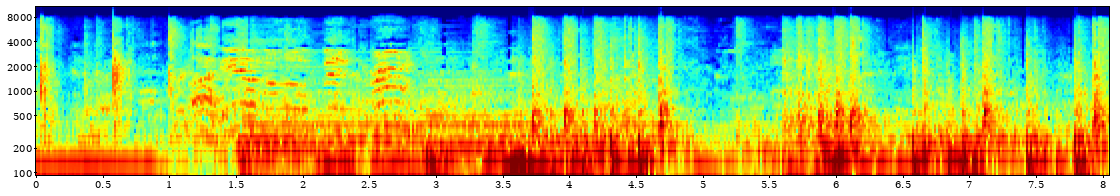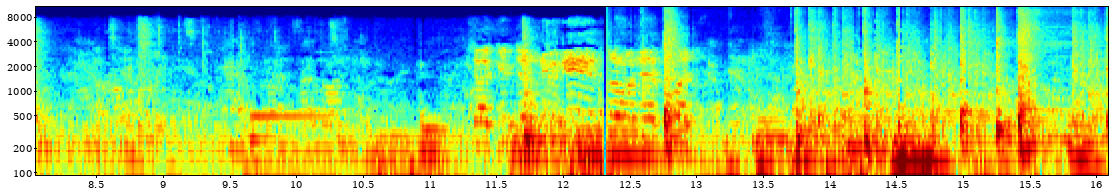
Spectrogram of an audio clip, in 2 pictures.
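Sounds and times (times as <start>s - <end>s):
acoustic guitar and drums playing: 1.5s - 8.9s, 10.9s - 16.0s
loud drum hits: 5.9s - 8.2s, 11.7s - 16.0s.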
